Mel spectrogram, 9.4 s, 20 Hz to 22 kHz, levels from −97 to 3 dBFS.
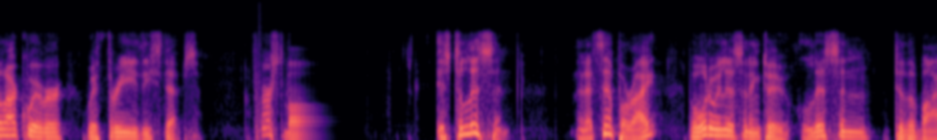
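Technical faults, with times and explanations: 2.49–2.81 s, repeated packet loss (robotic sound): four short holes, the longest about 40 ms, with roughly a third of this stretch patched by stretching the previous sound. Holes coming back-to-back like that give a choppy, robotic texture with bits of speech missing.
2.91–3.67 s, long network dropout: about 0.74 s of audio never turned up. You hear the last sound dragged on as a fading buzz or hiss, then about a third of a second of near silence before speech resumes further on, minus the lost part. Likely cause is a stall in the network connection.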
